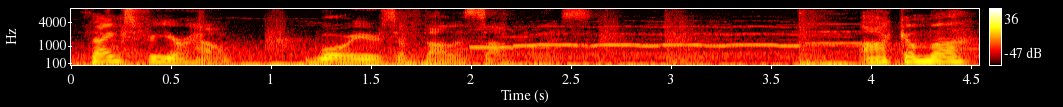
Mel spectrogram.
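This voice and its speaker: A man's voice: a little high, expressive, moderate pace, creaky. A man playing a friendly, eager young explorer in a video game, chatty and earnest, with a stammer. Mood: wistful. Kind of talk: video game character dialogue. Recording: loud music behind the voice.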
